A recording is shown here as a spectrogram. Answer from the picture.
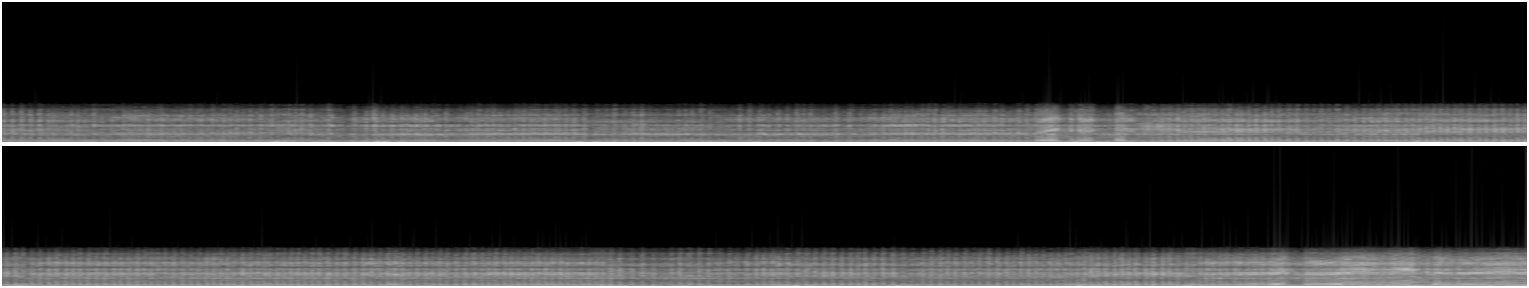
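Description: Dirt bike engine running on a trail ride, its pitch shifting with the throttle. There is a short knock about ten seconds in and a rise in revs near the end.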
